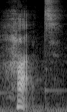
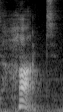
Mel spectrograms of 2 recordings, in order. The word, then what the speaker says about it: hot: Vậy thì người Anh đọc là O, người Mỹ sẽ đọc là A. Hot, it's hot. Người Anh là it's hot. Người Mỹ, it's hot. It's hot. Có âm sắc gần giống như là chữ A tiếng Việt Nam.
